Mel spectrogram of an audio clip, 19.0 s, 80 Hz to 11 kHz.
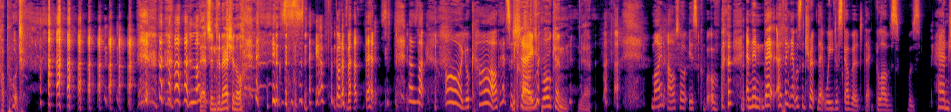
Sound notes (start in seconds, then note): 0.8 laughs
